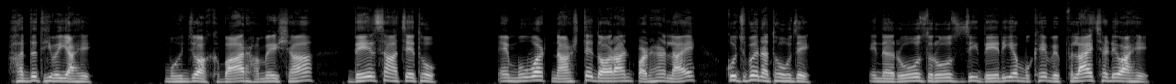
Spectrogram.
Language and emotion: Sindhi, angry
